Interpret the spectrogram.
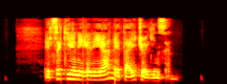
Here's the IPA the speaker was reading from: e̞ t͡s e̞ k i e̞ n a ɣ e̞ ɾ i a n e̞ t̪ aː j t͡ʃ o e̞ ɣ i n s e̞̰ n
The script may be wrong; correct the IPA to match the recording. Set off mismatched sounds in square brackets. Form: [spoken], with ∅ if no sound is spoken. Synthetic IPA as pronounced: e̞ t͡s e̞ k i e̞ n [i] ɣ e̞ ɾ i a n e̞ t̪ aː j t͡ʃ o e̞ ɣ i n s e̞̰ n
